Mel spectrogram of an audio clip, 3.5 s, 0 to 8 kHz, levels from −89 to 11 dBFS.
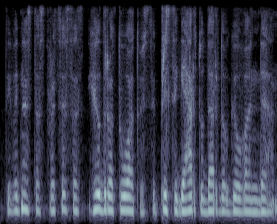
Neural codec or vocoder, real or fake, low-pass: none; real; 7.2 kHz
